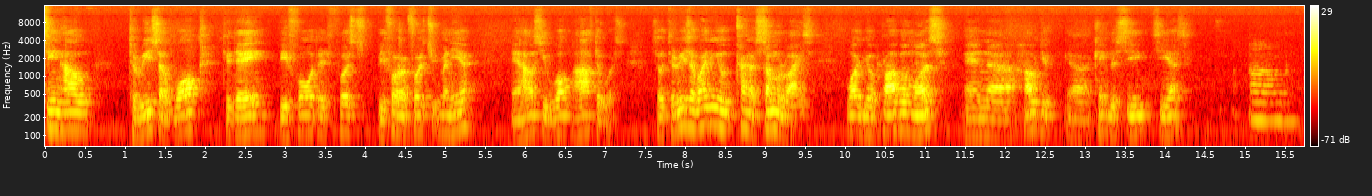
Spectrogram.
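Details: Adult male clinician speaking; normal adult speech.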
